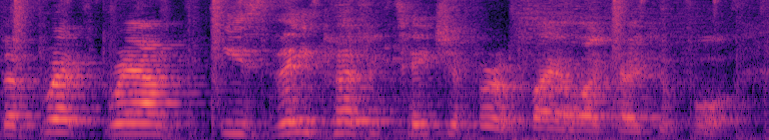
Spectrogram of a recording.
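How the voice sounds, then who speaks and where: This man has an Australian accent and a high pitch, speaking at a moderate pace. Music plays behind him, and the room echo is audible. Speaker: basketball video presenter. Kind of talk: sports commentary vlog.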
